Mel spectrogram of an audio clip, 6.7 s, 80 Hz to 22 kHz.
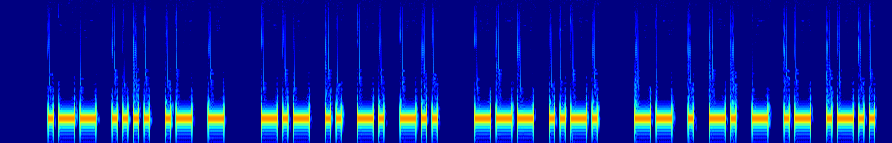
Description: Morse code, heard as a keyed tone, about 30 wpm, 700 Hz. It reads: WHAT KIND OF MENTAL
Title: Sentences from Top 1000 Words - Review Part 4 - 30wpm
